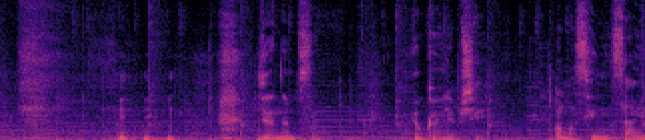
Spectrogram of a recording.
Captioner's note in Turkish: Ateş gülüyor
